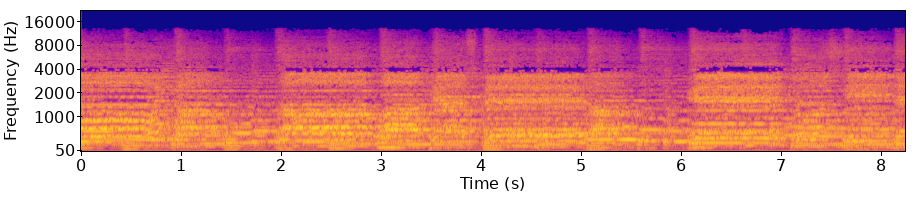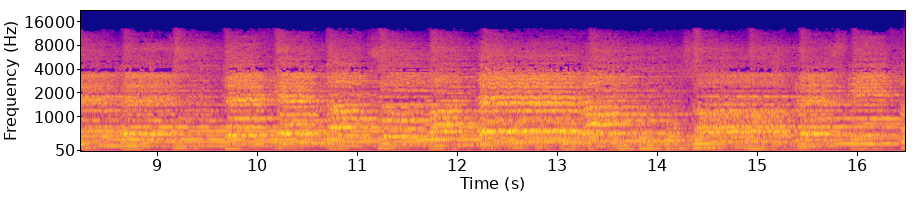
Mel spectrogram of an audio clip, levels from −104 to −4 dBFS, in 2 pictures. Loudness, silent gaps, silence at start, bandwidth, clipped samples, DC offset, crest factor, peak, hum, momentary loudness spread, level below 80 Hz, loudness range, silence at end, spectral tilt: -17 LUFS; none; 0 s; 13 kHz; under 0.1%; 0.9%; 16 dB; -2 dBFS; none; 6 LU; -50 dBFS; 3 LU; 0 s; -4 dB/octave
